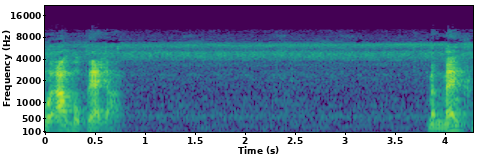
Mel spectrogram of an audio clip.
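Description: A man speaks Khmer for under a second, then pauses for about three seconds in which only a faint, steady high-pitched buzz remains; he starts speaking again near the end.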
